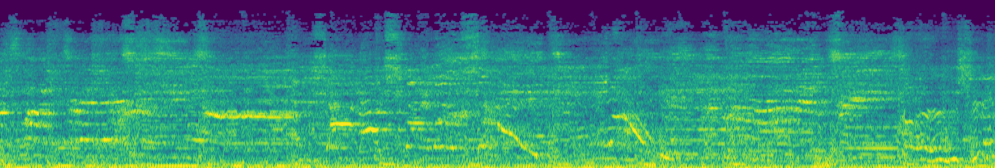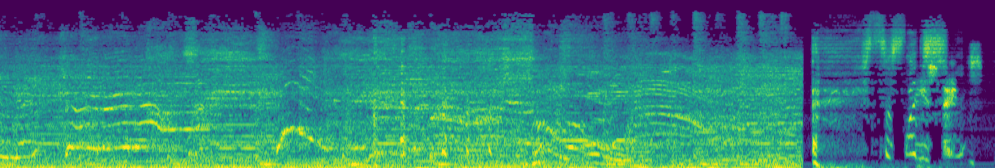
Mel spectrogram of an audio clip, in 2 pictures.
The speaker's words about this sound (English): Yeah, he's just screaming over the background, the backing vocals.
